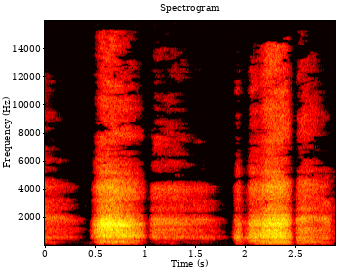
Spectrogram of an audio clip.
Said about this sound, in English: I'm gasping for air as your hot cum drips down my chin and my neck.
